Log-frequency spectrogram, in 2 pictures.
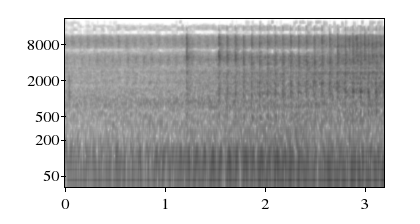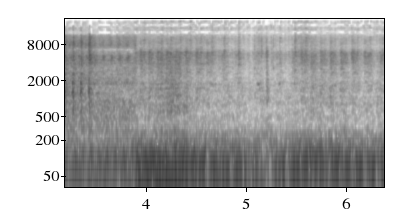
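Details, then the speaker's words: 1968 VW double cab Transporter, stored 5 years, driving: low uneven knock two or three a second over engine rumble; engine knock, source unidentified. "some of you VW guys out there, let me know if you have any opinions or anything or if uh you hear anything in the video and you might be able to identify what that knock could be."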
